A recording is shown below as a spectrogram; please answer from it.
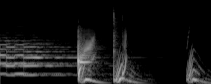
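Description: Cartoon "boing" bounce sound effects: three short ones, each falling in pitch. They follow a held musical chord that fades out within the first half second.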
